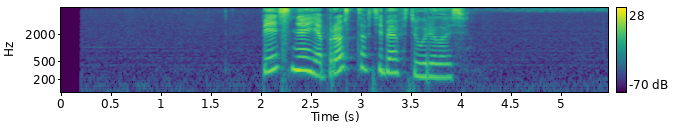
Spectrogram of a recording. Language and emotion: Russian, positive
